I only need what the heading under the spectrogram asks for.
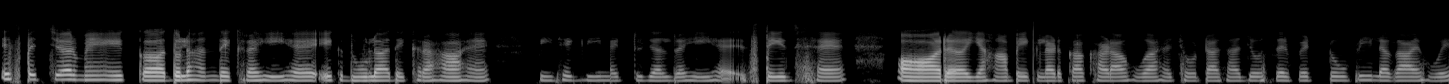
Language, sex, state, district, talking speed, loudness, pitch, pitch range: Hindi, female, Chhattisgarh, Sarguja, 155 wpm, -27 LUFS, 180 Hz, 175-190 Hz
